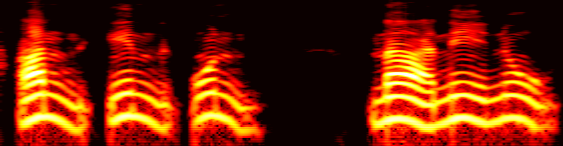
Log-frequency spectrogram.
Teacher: জীভের আগা এবং সোজা উপরে তালের সঙ্গে লাগিয়ে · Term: নুনের মাখরাজ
